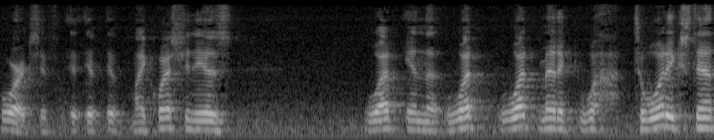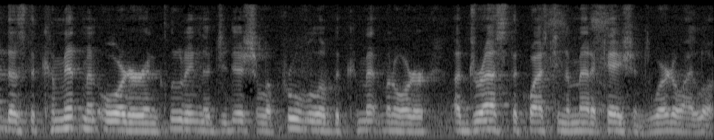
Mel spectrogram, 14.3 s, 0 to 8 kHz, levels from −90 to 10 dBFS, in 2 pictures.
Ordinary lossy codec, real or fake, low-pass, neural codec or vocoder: MP3, 48 kbps; real; 7.2 kHz; none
